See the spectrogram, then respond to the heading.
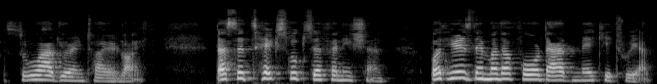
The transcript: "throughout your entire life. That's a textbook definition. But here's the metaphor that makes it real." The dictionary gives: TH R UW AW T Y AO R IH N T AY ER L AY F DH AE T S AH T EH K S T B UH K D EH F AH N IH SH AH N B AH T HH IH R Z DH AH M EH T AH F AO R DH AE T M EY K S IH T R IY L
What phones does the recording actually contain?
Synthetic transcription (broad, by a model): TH R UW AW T Y AO R IH N T AY ER L AY F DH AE T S AH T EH K S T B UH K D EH F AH N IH SH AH N B AH T HH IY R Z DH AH M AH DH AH F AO R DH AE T M EY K IH T R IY L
